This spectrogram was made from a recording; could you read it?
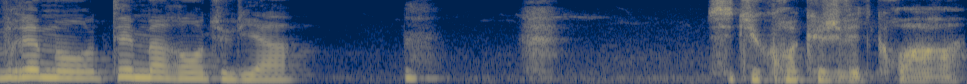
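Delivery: words broken up by mocking, derisive laughter. Dismissing a rival's boast: laughing while talking. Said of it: "Continuez à rire".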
